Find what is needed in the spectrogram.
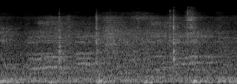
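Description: Restaurant background music playing over the room, with a couple of light clicks of a fork against a plate, about half a second in and near the end.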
